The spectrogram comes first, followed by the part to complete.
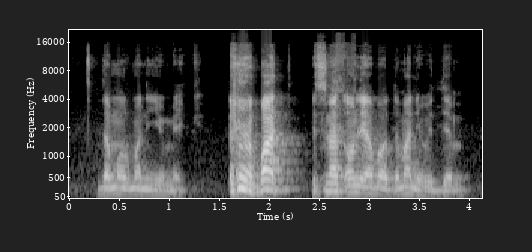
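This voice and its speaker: At a moderate pace, a man speaks with a non-native accent. His tone is bright and sharp. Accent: non-native accent, noted by self. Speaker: podcast host. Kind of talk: casual chat. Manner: hesitant, many fillers.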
